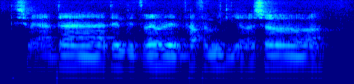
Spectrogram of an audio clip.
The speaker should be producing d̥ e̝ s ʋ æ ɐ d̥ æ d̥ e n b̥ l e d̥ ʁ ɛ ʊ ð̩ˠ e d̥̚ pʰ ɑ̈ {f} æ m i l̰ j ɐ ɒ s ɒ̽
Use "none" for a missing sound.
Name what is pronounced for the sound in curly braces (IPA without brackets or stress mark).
f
